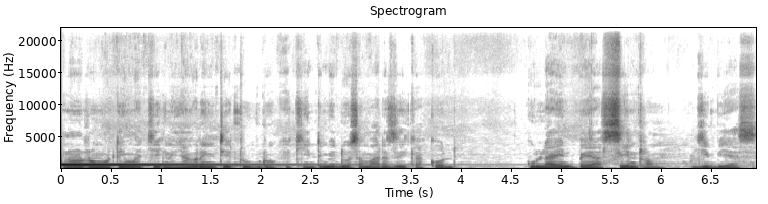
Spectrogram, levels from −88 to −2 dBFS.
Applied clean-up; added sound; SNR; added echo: none; Keyboard (musical); -3 dB; none.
